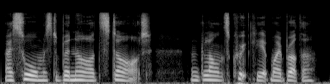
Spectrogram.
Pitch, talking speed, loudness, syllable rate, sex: 190 Hz, 200 wpm, -19 LUFS, 5.5 syllables/s, female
